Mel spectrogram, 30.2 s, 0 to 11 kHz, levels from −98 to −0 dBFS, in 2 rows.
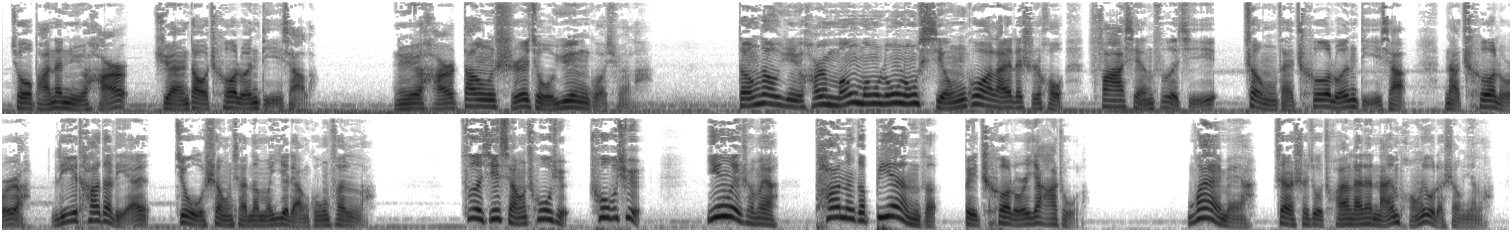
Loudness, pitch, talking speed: -18 LUFS, 125 Hz, 205 characters per minute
